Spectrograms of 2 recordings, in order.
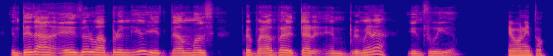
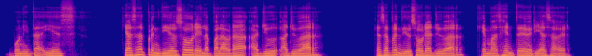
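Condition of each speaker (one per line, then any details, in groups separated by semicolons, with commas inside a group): Cerebral palsy; present from birth, walks with difficulty
No condition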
